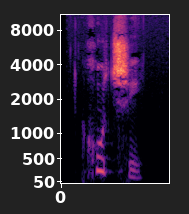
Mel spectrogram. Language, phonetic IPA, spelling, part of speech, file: Russian, [ˈxut͡ʂʂɨj], худший, adjective, Ru-худший.ogg
- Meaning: 1. comparative degree of плохо́й (ploxój): worse (more inferior) 2. comparative degree of худо́й (xudój): worse (more inferior) 3. superlative degree of плохо́й (ploxój): worst (most inferior)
